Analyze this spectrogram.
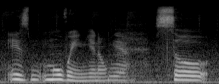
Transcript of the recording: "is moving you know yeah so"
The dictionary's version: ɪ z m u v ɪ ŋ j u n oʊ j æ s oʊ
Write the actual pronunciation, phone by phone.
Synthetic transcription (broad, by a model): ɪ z m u w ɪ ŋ j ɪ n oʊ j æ s oʊ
